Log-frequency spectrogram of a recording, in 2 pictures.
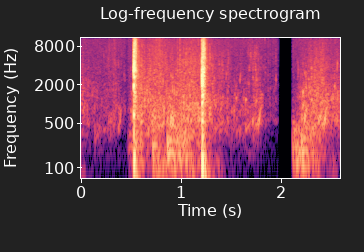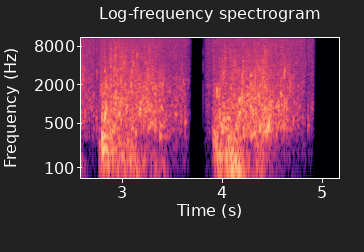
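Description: Oars splash through water in repeated strokes.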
